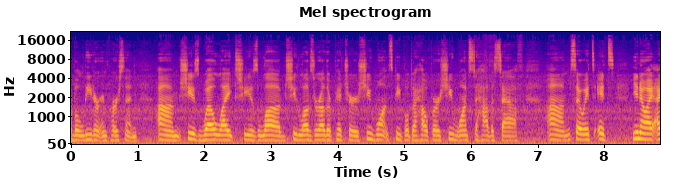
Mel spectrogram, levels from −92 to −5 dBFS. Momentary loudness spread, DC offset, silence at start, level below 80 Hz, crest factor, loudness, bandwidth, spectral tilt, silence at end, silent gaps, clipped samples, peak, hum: 7 LU; under 0.1%; 0 s; -34 dBFS; 16 dB; -19 LUFS; 20 kHz; -4.5 dB/octave; 0 s; none; under 0.1%; -2 dBFS; none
